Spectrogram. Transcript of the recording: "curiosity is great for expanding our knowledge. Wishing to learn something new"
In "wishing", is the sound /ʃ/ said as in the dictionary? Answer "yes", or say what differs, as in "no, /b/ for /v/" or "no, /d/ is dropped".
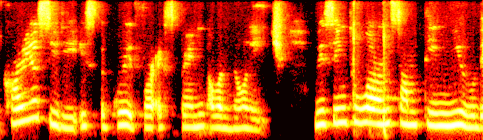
no, /s/ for /ʃ/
